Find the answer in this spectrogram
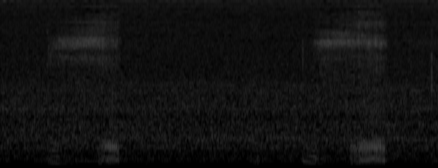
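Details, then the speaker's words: Sleeping puppy snoring: two soft snoring breaths about four seconds apart, each with a brief whistling rasp. "Brasco. Brasco. You snoring? You snoring, baby?"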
